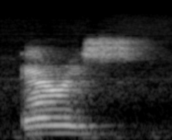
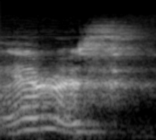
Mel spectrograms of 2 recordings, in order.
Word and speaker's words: Eris: E-R-I-S, but the A is like an E-H.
